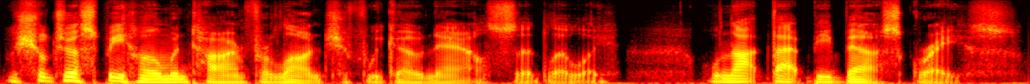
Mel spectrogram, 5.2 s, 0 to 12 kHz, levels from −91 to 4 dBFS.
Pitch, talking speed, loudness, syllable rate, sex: 95 Hz, 245 wpm, -20 LUFS, 5.1 syllables/s, male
